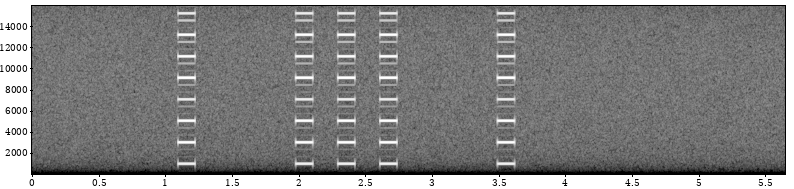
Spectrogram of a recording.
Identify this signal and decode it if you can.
Beep code, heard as beeps from a small speaker, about 1020 Hz. 1-3-1. In Phoenix BIOS tables: memory refresh failure.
